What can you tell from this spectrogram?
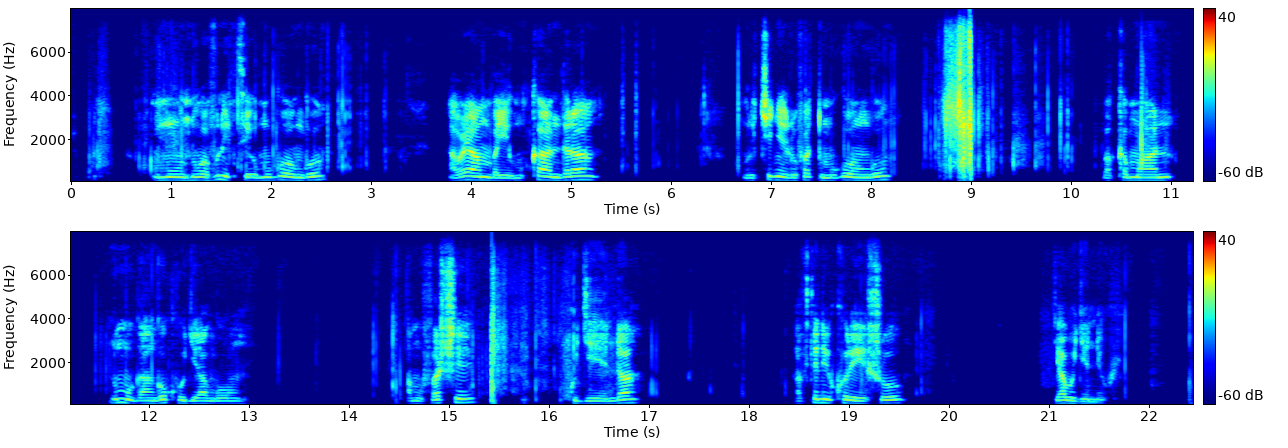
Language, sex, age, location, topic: Kinyarwanda, male, 50+, Kigali, health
